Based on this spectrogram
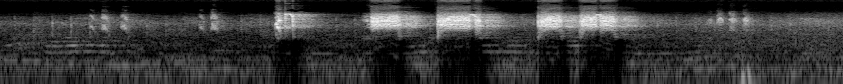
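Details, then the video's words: Black francolin, kala teetar: a loud series of harsh, grating notes in quick groups, preceded and followed by softer, thin notes, with little background noise. "Kala Teetar Black Francolin / کالا تیتر کی مست اور آواز"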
